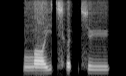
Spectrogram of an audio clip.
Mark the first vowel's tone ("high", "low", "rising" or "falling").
rising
